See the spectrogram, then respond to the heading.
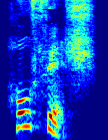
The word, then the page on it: whole fish: American English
